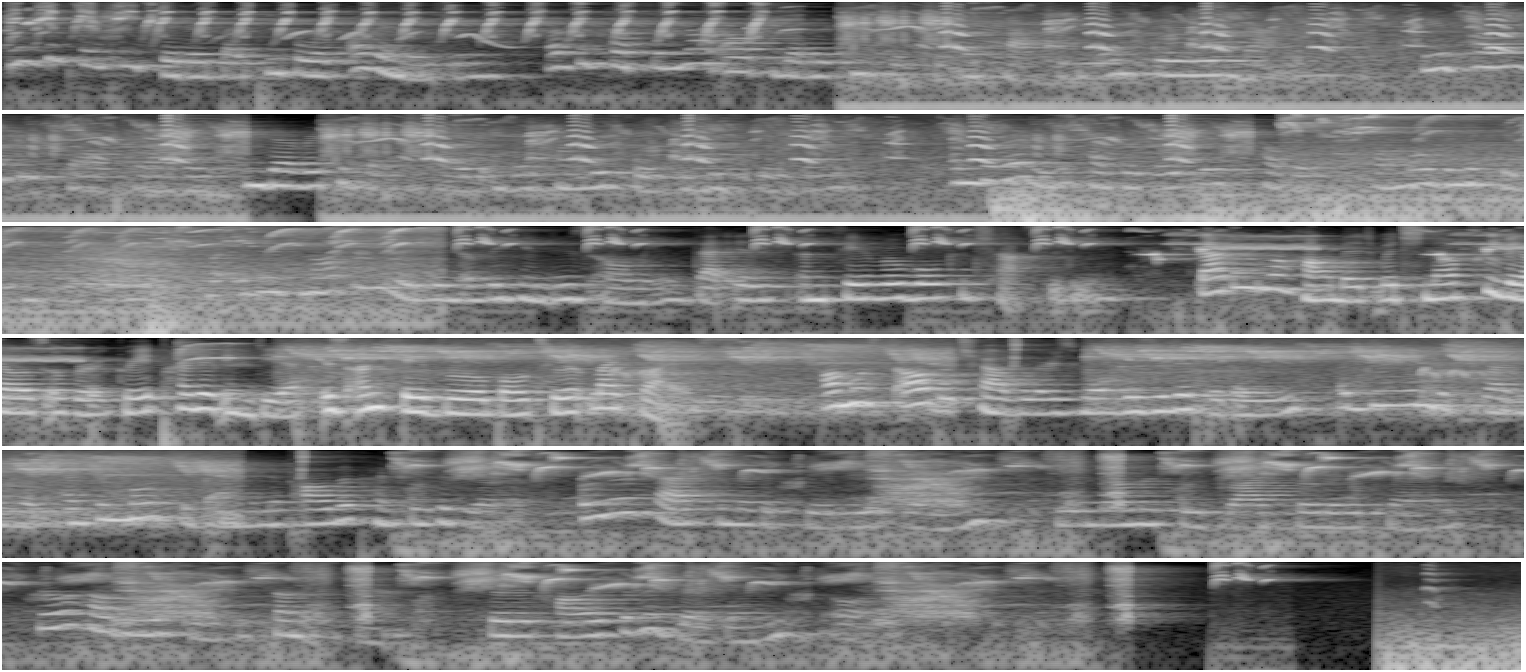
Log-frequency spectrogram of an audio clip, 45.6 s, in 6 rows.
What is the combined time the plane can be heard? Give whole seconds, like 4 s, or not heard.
4 s.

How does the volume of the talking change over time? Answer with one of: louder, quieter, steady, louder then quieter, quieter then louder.
louder then quieter.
